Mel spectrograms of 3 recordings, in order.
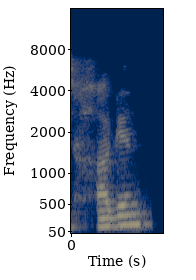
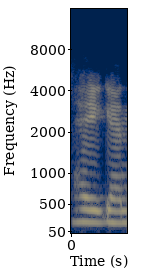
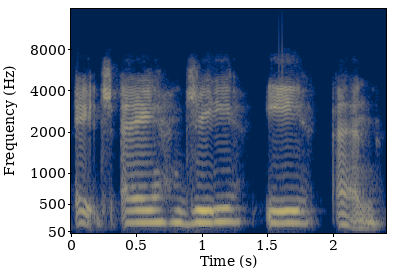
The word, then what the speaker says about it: Hagen: You do you say your last name is Hogan? No, sir. It's pronounced Hagen and it's misspelled in the document.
